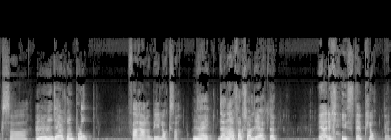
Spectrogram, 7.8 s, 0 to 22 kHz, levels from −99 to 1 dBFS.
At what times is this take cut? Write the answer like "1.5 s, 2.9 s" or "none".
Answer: 3.8 s, 6.2 s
